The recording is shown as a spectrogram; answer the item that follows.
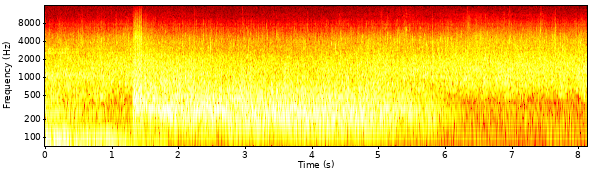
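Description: The tail of a music track dies away in the first second, then running water starts suddenly and slowly fades out.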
